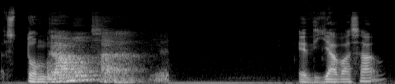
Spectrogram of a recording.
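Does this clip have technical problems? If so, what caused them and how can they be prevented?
Yes. From 0.47 s to 1.68 s the speech turns roomy and hollow with thinner bass, at about the same level, with faint background noise; this abrupt switch to a distant microphone likely means the close mic dropped out. Monitor the close microphone and secure its connection.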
